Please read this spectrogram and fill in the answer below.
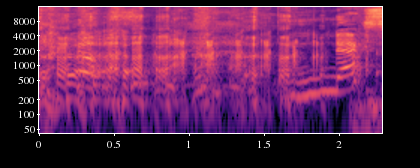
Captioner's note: laughter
